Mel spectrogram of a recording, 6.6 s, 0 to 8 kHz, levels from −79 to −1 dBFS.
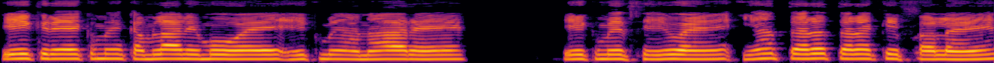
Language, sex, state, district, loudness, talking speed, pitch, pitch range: Hindi, male, Bihar, Saran, -16 LUFS, 170 wpm, 205 Hz, 200-215 Hz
